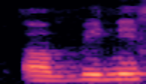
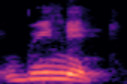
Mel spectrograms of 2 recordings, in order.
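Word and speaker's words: Binet: তো সে Alfred বিনেট। তো আমরা বানানটা হলো বিনেট, কিন্তু আমরা ইংরেজি নামই, ওটা ফরাসি নামগুলি হলো একটু অন্যরকম থাকে, তার যে আমরা বাংলায় বলি বিনে।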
